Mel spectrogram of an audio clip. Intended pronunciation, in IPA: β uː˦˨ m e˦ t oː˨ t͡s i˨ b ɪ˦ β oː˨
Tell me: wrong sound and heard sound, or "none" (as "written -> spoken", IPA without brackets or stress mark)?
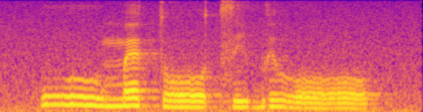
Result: e˦ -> ɛ˦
